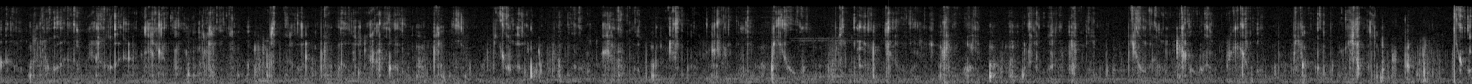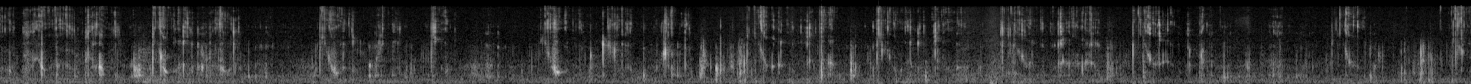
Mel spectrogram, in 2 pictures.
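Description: Close-miked chewing and biting of fruit yanggaeng (sweet bean jelly): sticky, wet mouth clicks and smacks coming several times a second without a break.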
